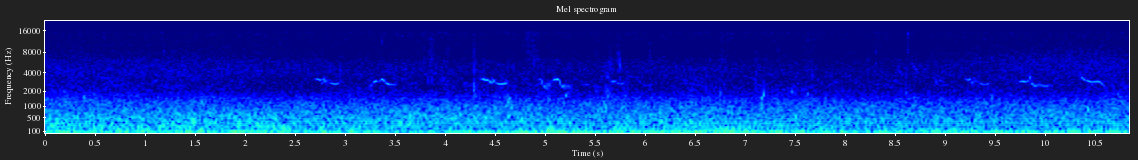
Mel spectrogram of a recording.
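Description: Near silence: faint outdoor ambience with a few soft, distant bird chirps in two small clusters, one a few seconds in and one near the end.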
